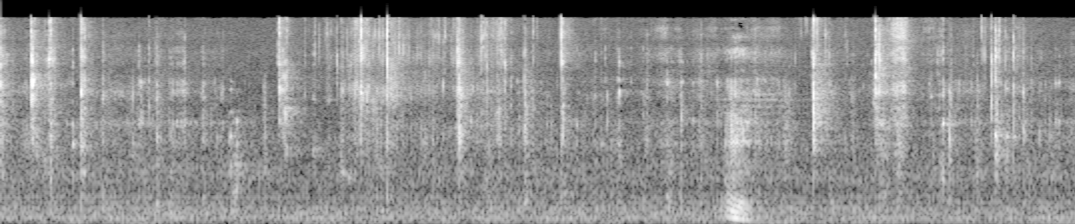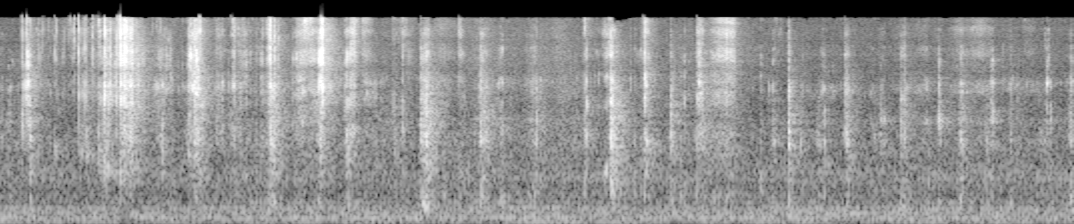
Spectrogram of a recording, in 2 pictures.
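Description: Close-up chewing of a crispy deep-fried crab rangoon: irregular crackly crunches of the fried wonton wrapper. A short hum from the eater falls in pitch about five seconds in.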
